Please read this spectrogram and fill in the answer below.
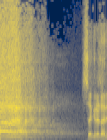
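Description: A man's loud, drawn-out shouted call through a microphone and loudspeakers, held on one steady pitch. It cuts off about half a second in and leaves a long echo that dies away over the next second, before talking resumes near the end.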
